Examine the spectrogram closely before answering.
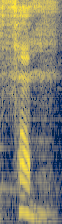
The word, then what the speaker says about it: thumb: Jemon thumb. Thumb banan ki bolo to? T-H-U-M-B, thumb. The silent letter is? B.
